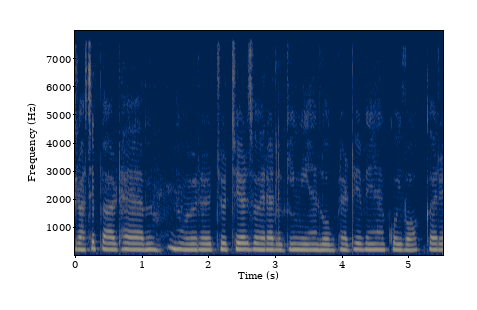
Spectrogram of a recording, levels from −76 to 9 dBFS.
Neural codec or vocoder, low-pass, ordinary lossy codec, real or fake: codec, 16 kHz, 8 kbps, FunCodec, trained on LibriTTS, 25 frames a second; none; none; fake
